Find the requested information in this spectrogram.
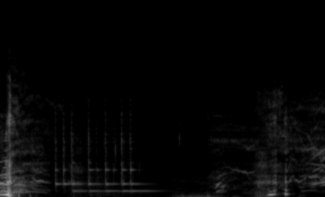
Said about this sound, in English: I have no idea what that is. That was your phone. It was my phone. How in the world did that happen?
